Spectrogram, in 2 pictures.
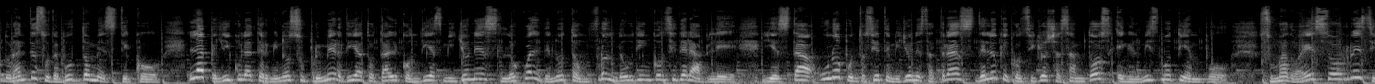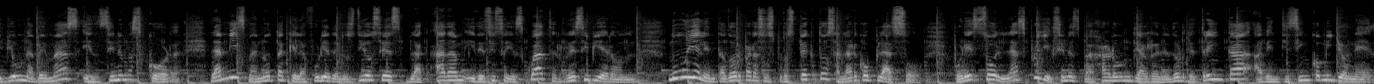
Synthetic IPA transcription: ðuɾant̪e̞suðe̞βut̪̚d̪o̞me̞st̪iko̞ | lape̞likulat̪e̞ɾmĩno̞supɾime̞ɾðiat̪o̞t̪alko̞nd̪je̞zmiʝo̞ne̞zlo̞kwald̪e̞no̞t̪auɱfɾonlowd̪iŋko̞nsiðe̞ɾaβle̞ | ie̞st̪auno̞punt̪o̞sje̞t̪e̞miʝo̞ne̞sat̪ɾazðe̞lo̞ke̞ko̞nsiɣjo̞ʃasamd̪o̞se̞ŋe̞lmizmo̞t̪je̞mpo̞ | sumað̞oae̞so̞re̞siβjo̞unaβe̞zmase̞nsinemaskoɾlamizmano̞t̪ake̞lafuɾjaðelo̞zðjo̞se̞zblakaðamiðe̞sisajeskwat̪re̞siβje̞ɾo̞nː | omujale̞nt̪aðo̞ɾpaɾasuspɾo̞spe̞kt̪o̞salaɾɣo̞plaso̞̰ | po̞ɾe̞so̞laspɾo̞ʝeksjo̞ne̞zbaxaɾo̞nd̪ealre̞ðe̞ðo̞ɾðet̪ɾe̞jnt̪aa̰βe̞nt̪isiŋko̞miʝo̞ne̞s

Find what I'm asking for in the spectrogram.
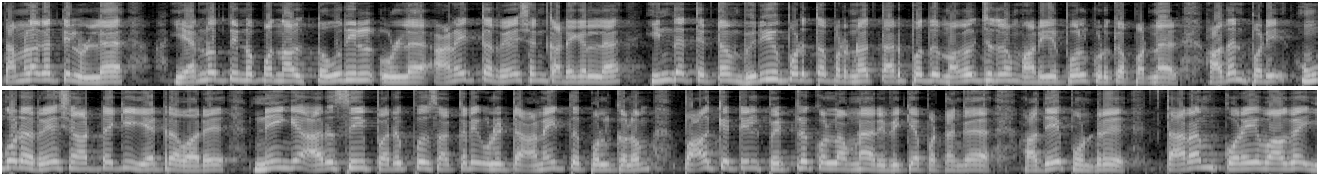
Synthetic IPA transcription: t̪ɐmɪɭɐɣɐt̪ːɪlʊɭːɐ | ɛɾɯnuːt̪ːinʊpːɐt̪naːlt̪ɔɣɯðɪlʊɭːɐʔɐnɐɪt̪ːɯɾeːʂɐnkɐɽɐɪɣɐɭɪlɐ | ɪnd̪ɐt̪ːɪʈːɐmʋɪɾɪʋɯpːɐɽɯt̪ːɐpːɐɽɯmnɐt̪ɐɾpɐðɯmɐɣɐɻt͡ʃːɪðɪɾɐmɐrɪjɯpːɯɣɐɭkɔɽɯkːɐpːɐɽɐnɐɾɐðɐnpɐɽiʊŋɡoːɽɐɾeːʂaːʈːɐɪkːɯeːʈrɐʋaːɾɯniːŋɡɐɐɾɐsipɐɾɯpːɯsɐkːɐɾɐɪʊɭɪʈːɐɐnɐɪt̪ːɯpɔlkɐɭɯmpaːkɛʈːɪlpɛʈrɯkːɔɭːaːmnɐɐɾɪʋɪkːɐpːɐʈːaːŋɡɐɐðeːpoːndrɯt̪ɐɾɐmkʊrɐɪʋaːɣɐ

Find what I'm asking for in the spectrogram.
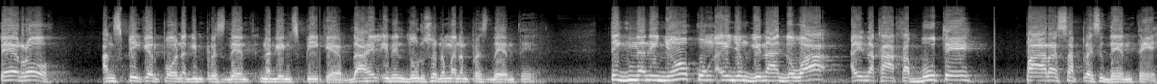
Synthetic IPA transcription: pɛːɾo̞ | ʔɐŋspiːkɛɾpo̞nɐɡɪŋpɾɛsɪd̪ɛnt̪ɛnɐɡɪŋspiːkɛɾd̪aːhɪlʔɪnɪnd̪uɾsonɐmanɐŋpɾɛsɪd̪ɛnt̪ɛ̰ | t̪ɪɡ̚nɐnɪɲo̞kʊŋɐjɪɲoŋɡɪnaːɡɐwaɐjnɐkaːkɐbuːt̪ɛ | paːɾɐsɐpɾɛsɪd̪ɛnt̪ɛ

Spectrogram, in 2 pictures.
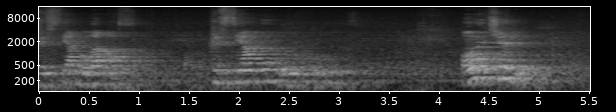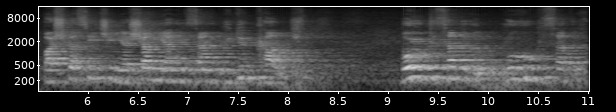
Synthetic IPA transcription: ɾist̪ʰijanolˠamaz | kɾist̪ʰijand̪ɯnuuuuɾ | o̞nunit͡ʃʰin | b̥aʃkasɯit͡ʃʰinjaʃamɯjaninsænbyd̪ykkʰalˠmɯʃt̪ʰɯɾ̥ | bo̞jukʰɯsad̪ɯd̪ɯɾuːɦukʰɯsad̪ɯɾ

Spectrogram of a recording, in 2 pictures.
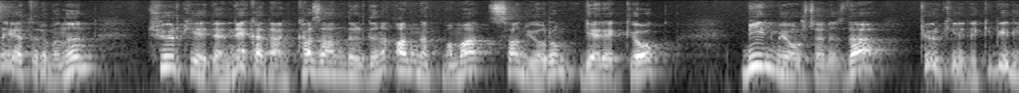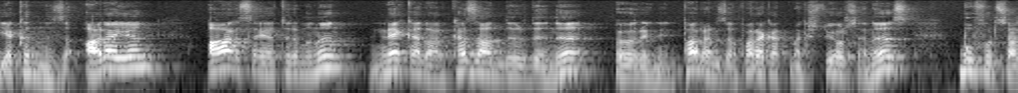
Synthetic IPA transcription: ajat̪ʰɯɾɯmɯnɯn | t̪ʰyɾcʰijed̪ɛnɛkad̪aɾkʰazand̪ɯɾd̪ɯːnɯʔanlˠat̪mamasanɯjo̞ɾumɟe̞ɾɛcjok | bilʲmijo̞ɾsanɯzd̪at̪ʰyɾcʰije̞̰d̪ecʰibiɾjakɯnːɯzɯ̰ʔaɾajɯn | aɾsajat̪ʰɯɾɯmɯnɯnːɛkad̪aɾkʰazand̪ɯɾd̪ɯːnɯø̞ːɾḛnḭnpʰaɾanɯzapʰaɾakat̪maki̥st̪ʰijo̞ɾsa̰nɯz | bufɯɾsa

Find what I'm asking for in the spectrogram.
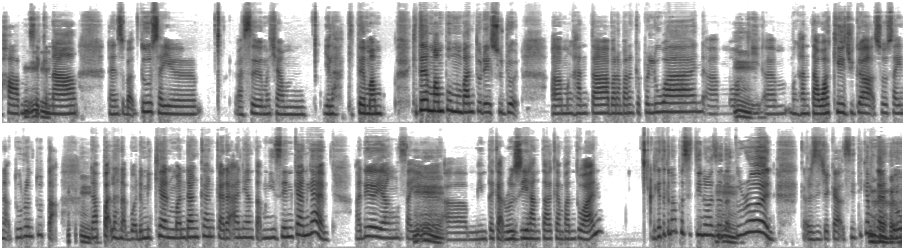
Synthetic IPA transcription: ahamsajəkənald̥ansəbap̚t̪usajə | ɾasəmãt͡ʃamijəlahkit̪əmamkit̪əmãmpuməmbant̪udaɾisudʊt̪̚ʔəmːəŋɦant̪abaɾaŋbaɾaŋkəpərluanəməwakiəmːəŋɦant̪awakild͡ʒuɡaʔsosajanaʔt̪uɾʊnt̪ut̪a̰ʔdapat̪̚lahnaʔbuat̪̚dəmikianməmandaŋkankəada̰ʔanjaŋt̪aʔməŋizɪnkankanadajaŋsajəəmːint̪akaʔ̪ruziɦant̪akanbant̪uan | dakat̪akənapəsit̪inɔzənaʔt̪uɾʊnkaʔɾuzit͡ʃaka̰t̚sit̪ikanməŋadʊ

